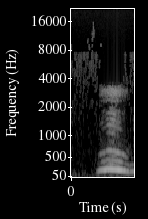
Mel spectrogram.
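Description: A big wolf growls once, a loud, low, drawn-out rumble that swells and then eases off over about a second, heard alone after a brief quiet moment.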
